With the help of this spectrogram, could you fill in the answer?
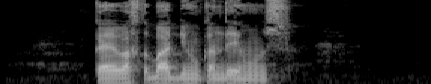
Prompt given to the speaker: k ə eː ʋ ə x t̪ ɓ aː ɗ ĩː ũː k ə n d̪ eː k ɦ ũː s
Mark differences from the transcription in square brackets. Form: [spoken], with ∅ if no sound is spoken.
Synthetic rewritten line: k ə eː ʋ ə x t̪ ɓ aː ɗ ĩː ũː k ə n d̪ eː [∅] ɦ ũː s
